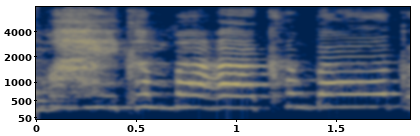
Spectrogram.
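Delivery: soft mock pleading; softly whined imitation of begging. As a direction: coax someone back, imitating a wheedling boy. Imitates him begging her back.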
